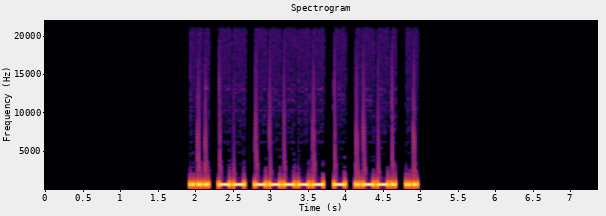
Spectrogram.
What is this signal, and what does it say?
Morse code, heard as a keyed tone, about 25 wpm, 700 Hz. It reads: SM0TPI
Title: DXCC-100 Call Signs - 6 Characters - Repeated 2x - 25wpm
